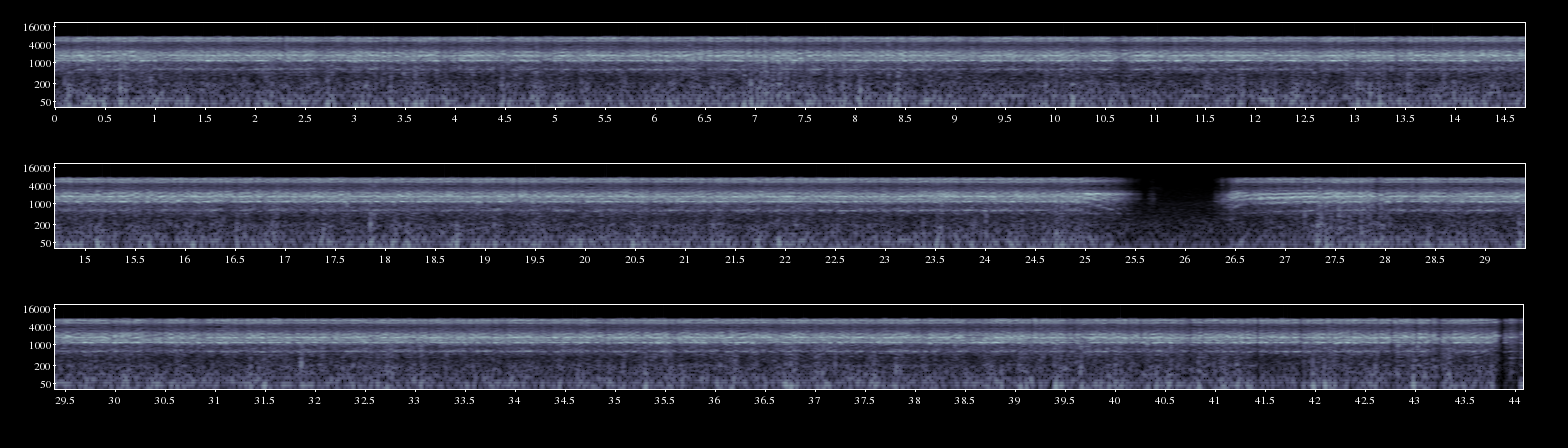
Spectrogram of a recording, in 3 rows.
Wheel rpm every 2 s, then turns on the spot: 160, 160, 160, 160, 160, 160, 160, 160, 160, 160, 160, 160, 110, 80, 160, 160, 160, 160, 160, 160, 160, 160.
none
